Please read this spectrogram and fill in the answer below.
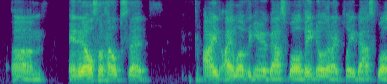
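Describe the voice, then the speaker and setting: A man speaks in a plain, everyday voice with a fairly low pitch. His pace is moderate and his intonation fairly even. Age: 20s. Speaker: strength and conditioning coach. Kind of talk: interview. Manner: casual, many fillers (um, like).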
